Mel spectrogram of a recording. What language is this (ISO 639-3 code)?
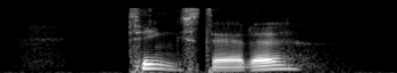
swe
